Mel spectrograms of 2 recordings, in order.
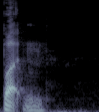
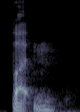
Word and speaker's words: button: The ending is like a mute sound. So yeah, it's like the word ends, right? Button. Button.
